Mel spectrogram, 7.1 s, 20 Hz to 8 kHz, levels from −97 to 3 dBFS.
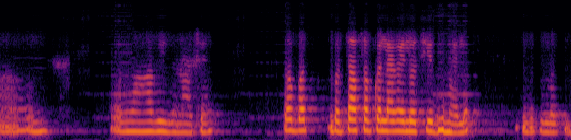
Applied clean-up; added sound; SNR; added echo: neural separator model SepFormer DNS4.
